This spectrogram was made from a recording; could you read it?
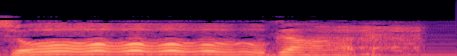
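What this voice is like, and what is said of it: Exaggerated vibrato prayer voice. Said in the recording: “in my best vibrato voice”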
